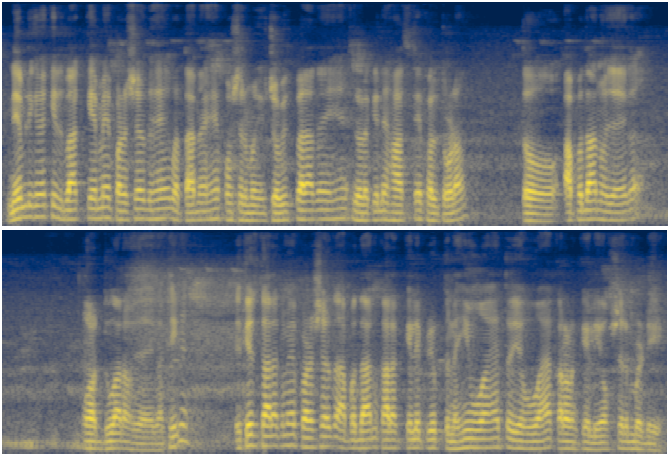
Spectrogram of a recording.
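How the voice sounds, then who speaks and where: A brisk, mid-range male voice delivers a grammar lesson aimed at exam preparation. He fields his own questions and repeats the key terms, heard through a dull, slightly noisy lo-fi recording.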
